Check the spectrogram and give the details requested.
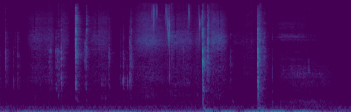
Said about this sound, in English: I'm kind of punching his numbers into the calculator in a hurry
